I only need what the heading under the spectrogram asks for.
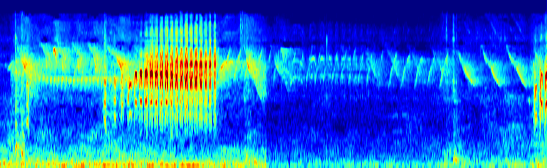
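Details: Crescent-chested babbler call played as a lure: one quick buzzy pulsed trill near the start, then a series of faint downslurred whistles from other birds.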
